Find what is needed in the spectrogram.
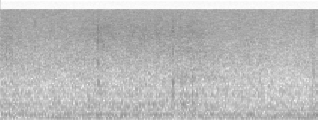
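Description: Steady low electrical hum with a faint hiss: room tone with no distinct sound event.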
